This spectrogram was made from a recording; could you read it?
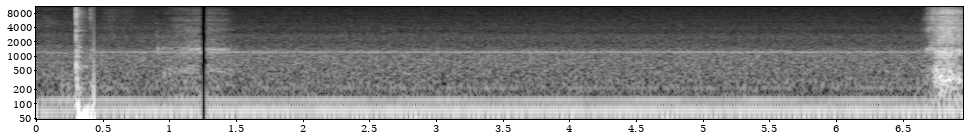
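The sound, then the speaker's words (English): A person clearing their sinus passages: a short, forceful nasal snort at the start and another near the end, with a quiet stretch of steady background hiss between them and no talking. “We literally just spent like 4 minutes of him clearing his sinus passages.”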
